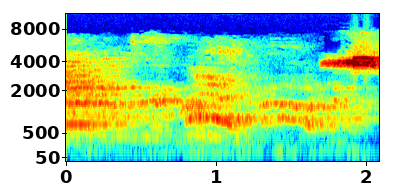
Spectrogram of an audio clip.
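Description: A referee's whistle blows once, a short, loud, steady blast near the end, over voices in a large, echoing wrestling hall.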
